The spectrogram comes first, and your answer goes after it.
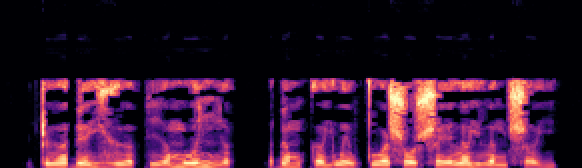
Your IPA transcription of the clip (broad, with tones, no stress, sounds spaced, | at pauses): ʈ ɨ˧˥ ə̯ ɗ e˧˥ j ɣ ɨ˨˩ ə̯ k i˨˩˦ ə̯ m u˧˥ ə̯ ɲ ə˨˩ k̚ | ɗ ə˧ m k ə˨˩˦ j w e˨˩˨ w t̪ u˧˥ ə̯ ʂ o˨˩ ʂ e˨˩˦ l ə˧ j l ə˧ ŋ ʂ ə˨˩˨ j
